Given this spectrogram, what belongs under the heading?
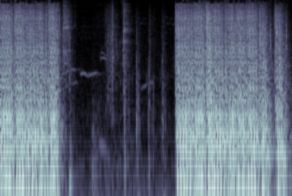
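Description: Video-game machine gun fire comes in two long, loud, dense bursts separated by a short gap of scattered clicks and lighter shots.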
